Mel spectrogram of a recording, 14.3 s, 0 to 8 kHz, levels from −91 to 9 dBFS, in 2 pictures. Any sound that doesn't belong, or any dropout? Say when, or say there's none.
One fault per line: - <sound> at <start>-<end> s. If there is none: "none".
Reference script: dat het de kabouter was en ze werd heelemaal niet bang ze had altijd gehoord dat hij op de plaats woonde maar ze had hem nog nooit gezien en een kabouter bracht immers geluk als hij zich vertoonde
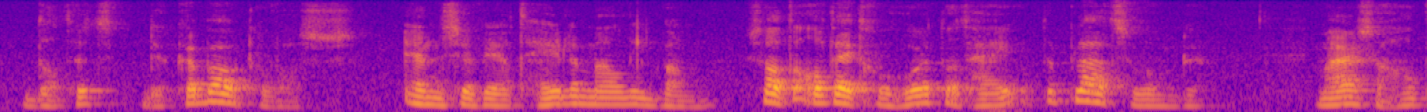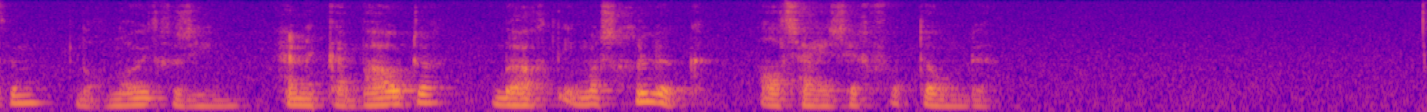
none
